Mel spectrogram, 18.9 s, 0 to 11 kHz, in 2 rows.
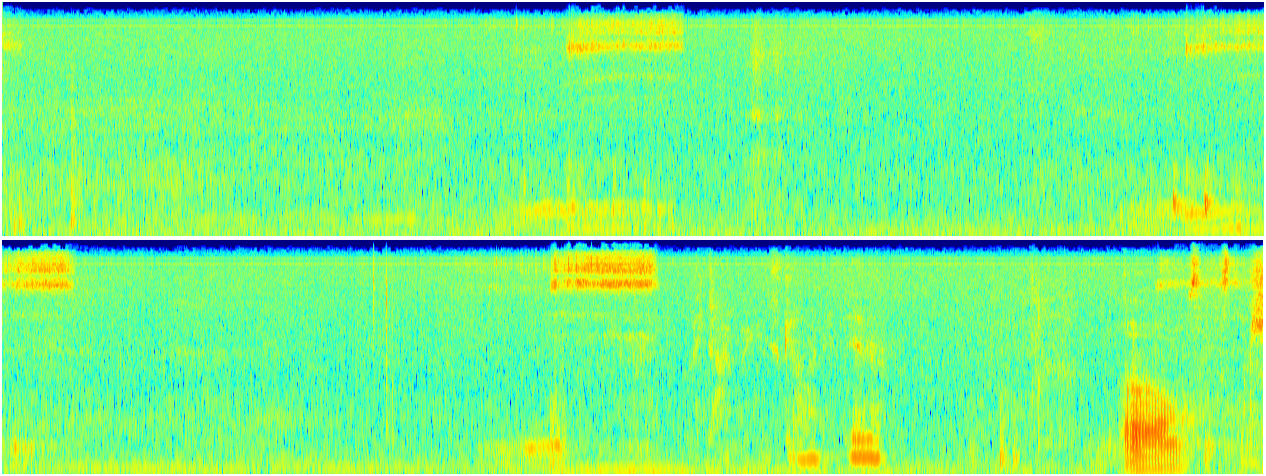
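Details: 4-month-old puppy sleeping on owner's legs gives soft, irregular, low snorting snores with faint room noise; snoring.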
